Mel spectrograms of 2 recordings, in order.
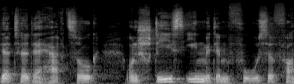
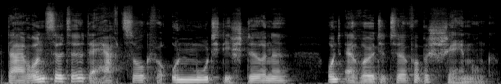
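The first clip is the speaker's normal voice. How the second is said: plain reading voice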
